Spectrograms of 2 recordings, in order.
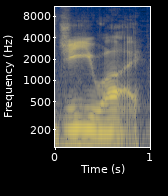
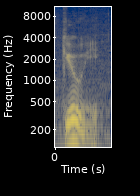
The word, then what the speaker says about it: GUI: People are telling me that it's not gooey, it's GUI. Like, no, it's gooey.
